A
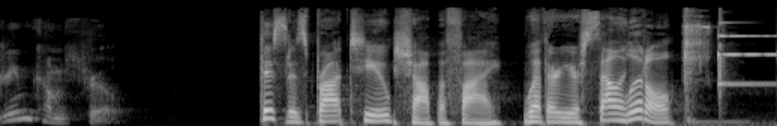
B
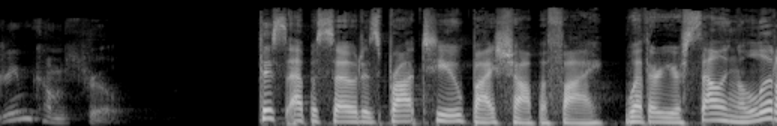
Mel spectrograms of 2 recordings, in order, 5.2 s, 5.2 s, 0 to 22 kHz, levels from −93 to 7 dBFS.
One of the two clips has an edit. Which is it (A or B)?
A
